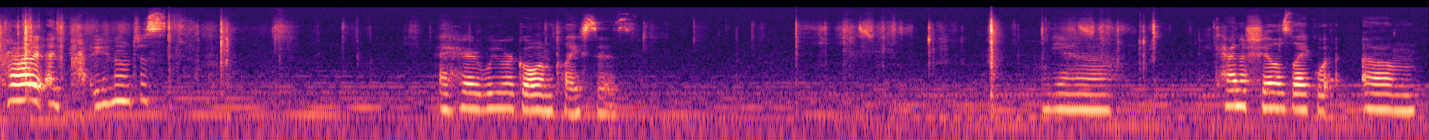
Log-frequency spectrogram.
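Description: A card is laid down softly on a tabletop.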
